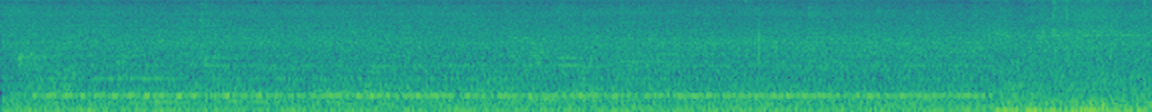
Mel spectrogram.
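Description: Light-rail tram passing along street track: a steady low rumble with a steady mid-pitched hum over it. The hum stops a little before the end, as the rumble grows louder with a second tram arriving.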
